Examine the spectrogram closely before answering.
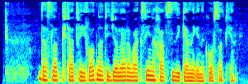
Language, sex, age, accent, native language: Uzbek, male, 18-24, Qashqadaryo, Uzbek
